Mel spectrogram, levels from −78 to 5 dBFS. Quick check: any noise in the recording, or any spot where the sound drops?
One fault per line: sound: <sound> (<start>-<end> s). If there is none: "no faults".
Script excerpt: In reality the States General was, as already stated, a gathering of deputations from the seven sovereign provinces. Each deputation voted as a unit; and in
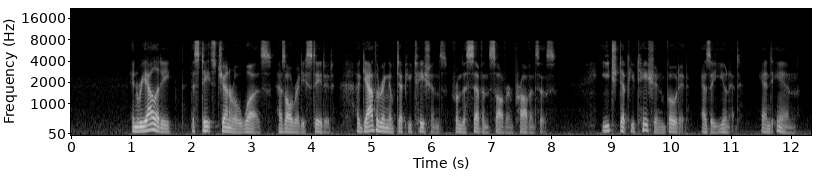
no faults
